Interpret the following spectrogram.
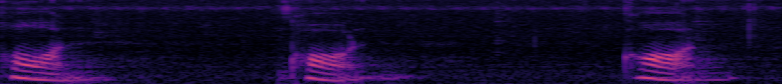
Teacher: the back of the tongue is raised to a position between half open and half close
